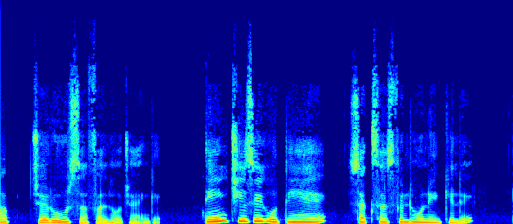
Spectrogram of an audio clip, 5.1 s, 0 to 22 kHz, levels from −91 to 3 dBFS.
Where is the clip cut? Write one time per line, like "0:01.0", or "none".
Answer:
0:02.0
0:03.4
